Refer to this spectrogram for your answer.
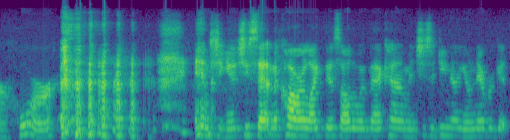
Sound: laughs

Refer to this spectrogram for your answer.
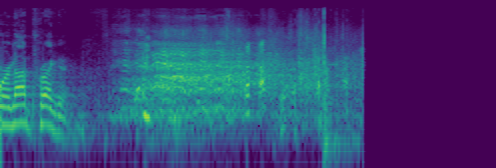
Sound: laughing

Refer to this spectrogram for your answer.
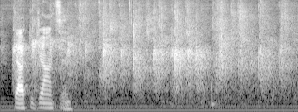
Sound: applause

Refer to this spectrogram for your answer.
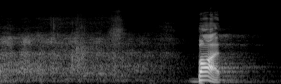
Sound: laughter

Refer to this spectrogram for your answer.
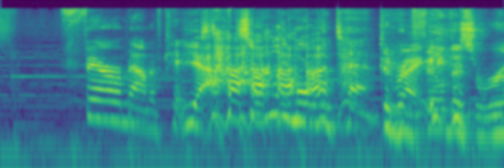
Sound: laughing

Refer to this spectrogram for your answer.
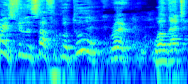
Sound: attendees laughing

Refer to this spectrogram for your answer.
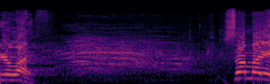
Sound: crowd cheering

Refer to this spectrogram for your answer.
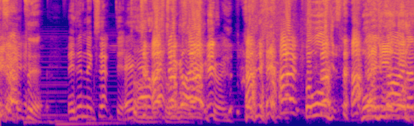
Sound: all laughing

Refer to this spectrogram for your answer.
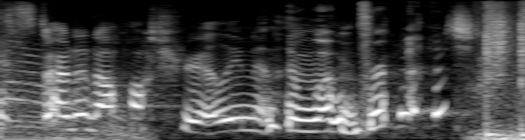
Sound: laughs

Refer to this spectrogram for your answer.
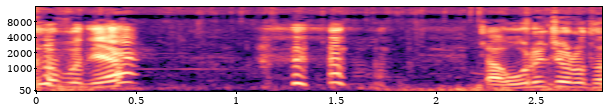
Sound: laughing

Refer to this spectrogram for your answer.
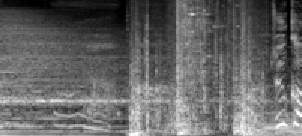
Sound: moaning

